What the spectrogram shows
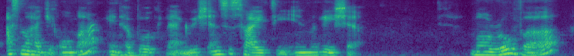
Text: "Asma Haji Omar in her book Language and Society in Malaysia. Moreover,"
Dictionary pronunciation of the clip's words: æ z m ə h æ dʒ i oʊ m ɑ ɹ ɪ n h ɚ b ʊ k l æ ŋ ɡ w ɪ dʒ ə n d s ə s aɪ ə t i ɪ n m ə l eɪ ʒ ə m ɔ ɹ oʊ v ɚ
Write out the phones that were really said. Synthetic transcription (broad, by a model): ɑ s m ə h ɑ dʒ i oʊ m ɑ ɹ ɪ n h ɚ b ʊ k l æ ŋ ɡ w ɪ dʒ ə n s ə s aɪ ə t i ɪ n m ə l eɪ ʃ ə m ɔ ɹ oʊ v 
